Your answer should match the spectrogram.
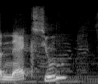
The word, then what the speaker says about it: NXIVM: Chamada de Nexium, mas se escreve N-X-I-V-M. Se pronuncia Nexium,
